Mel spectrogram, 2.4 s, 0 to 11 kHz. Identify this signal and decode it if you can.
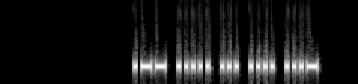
Morse code, heard as a keyed tone, about 50 wpm, 700 Hz. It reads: W5SHV
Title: USA Call Signs - 5 Characters - 3x Character Spacing - 50wpm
